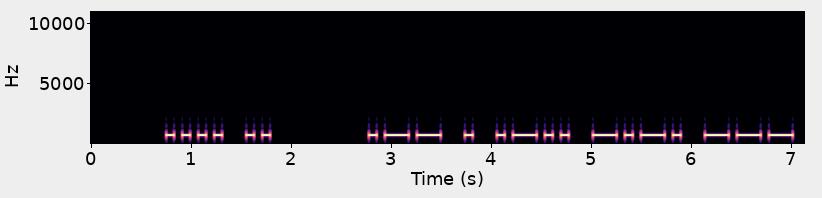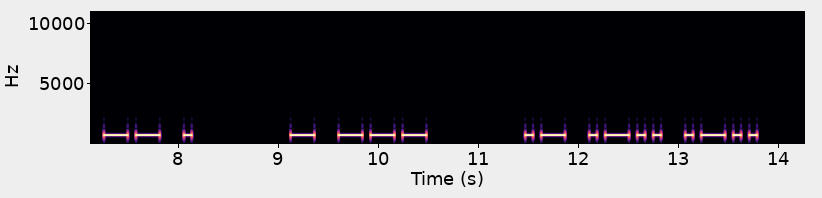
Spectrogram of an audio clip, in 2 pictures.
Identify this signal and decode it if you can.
Morse code, heard as a keyed tone, about 15 wpm, 750 Hz. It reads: HI WELCOME TO ALL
